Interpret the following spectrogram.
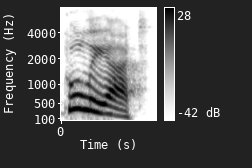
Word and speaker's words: Pouliot: her on here, and I'm so glad to hear that I've been pronouncing her name correctly because I'm pretty good at slaughtering names. Let's be honest. I have had some doozies in my day, all right? And Pouliot, I've been saying it right.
